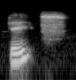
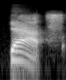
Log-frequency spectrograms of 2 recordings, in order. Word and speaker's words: Gaetz: Is that how you pronounce the Congressman? Gates, Gaetz. Gatz.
